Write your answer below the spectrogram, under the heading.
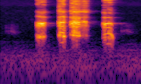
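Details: Red junglefowl crowing during a mikat luring session in Darul Kamal, Aceh: a clipped crow of four loud rasping notes, the middle two close together and the closing note drawn out slightly, in still surroundings.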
